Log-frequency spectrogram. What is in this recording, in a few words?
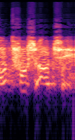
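player friendly fire, mood low, Polish speech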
